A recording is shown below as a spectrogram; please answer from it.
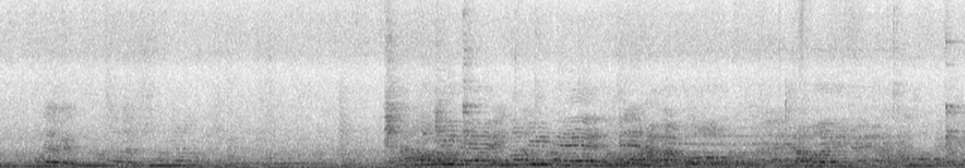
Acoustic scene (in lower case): cafe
